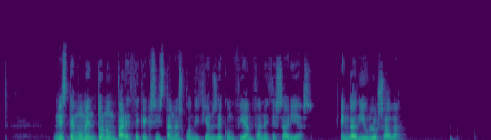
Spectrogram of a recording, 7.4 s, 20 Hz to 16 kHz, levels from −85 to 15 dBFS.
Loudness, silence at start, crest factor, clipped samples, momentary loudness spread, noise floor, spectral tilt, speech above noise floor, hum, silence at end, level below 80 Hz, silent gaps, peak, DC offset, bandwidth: -29 LUFS; 0.8 s; 22 dB; under 0.1%; 11 LU; -81 dBFS; -5.5 dB/octave; 53 dB; none; 1.35 s; -74 dBFS; none; -8 dBFS; under 0.1%; 10.5 kHz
